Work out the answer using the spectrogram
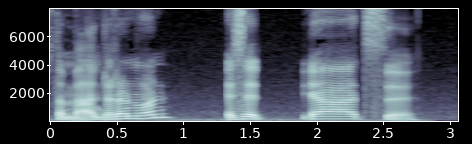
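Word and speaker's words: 鸭子: Is it Yazi? Yazi is pronounced with a first tone. In Mandarin, there are four tones, which are essential to distinguish the meaning of words. The first tone is a high-level tone.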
